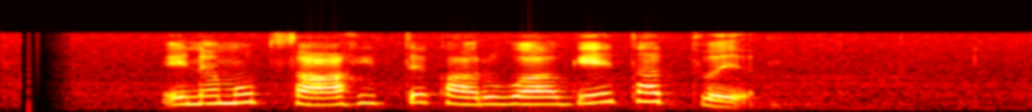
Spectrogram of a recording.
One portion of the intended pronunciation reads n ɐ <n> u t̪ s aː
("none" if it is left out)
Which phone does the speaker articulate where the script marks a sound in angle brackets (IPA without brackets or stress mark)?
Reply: m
